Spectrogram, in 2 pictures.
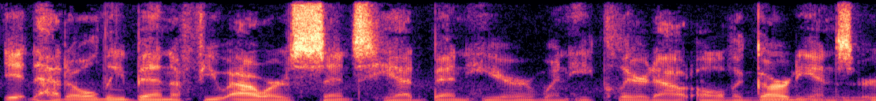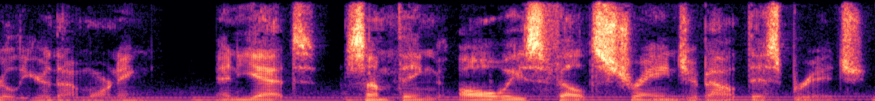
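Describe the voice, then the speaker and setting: A man giving scripted narration for a fan audio drama, in a measured, even storytelling manner. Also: deep voice, faint music behind.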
